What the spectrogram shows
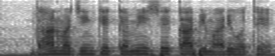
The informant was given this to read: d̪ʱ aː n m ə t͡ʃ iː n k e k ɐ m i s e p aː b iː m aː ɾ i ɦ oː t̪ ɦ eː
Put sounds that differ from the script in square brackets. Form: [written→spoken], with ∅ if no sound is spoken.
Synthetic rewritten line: d̪ʱ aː n m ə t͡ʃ iː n k e k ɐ m i s e [p→k] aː b iː m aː ɾ i ɦ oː t̪ ɦ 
